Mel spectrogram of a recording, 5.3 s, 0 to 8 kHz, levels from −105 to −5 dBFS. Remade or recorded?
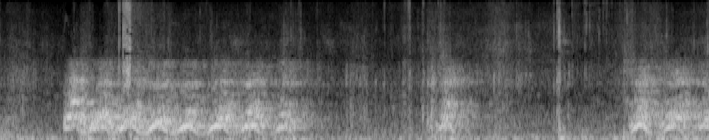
recorded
